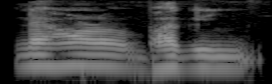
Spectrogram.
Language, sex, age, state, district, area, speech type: Santali, male, 30-45, West Bengal, Birbhum, rural, spontaneous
